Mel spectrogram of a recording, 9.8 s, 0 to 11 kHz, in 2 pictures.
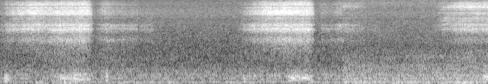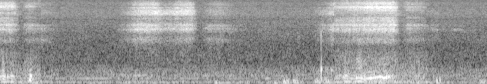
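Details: Mini/English bull terrier snoring while relaxing: soft, airy snores with a faint whistle, about 30 a minute, at a steady, relaxed pace.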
